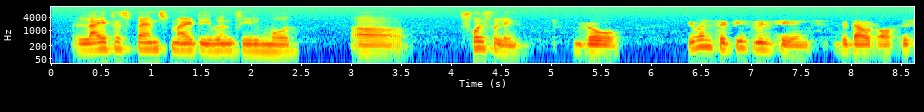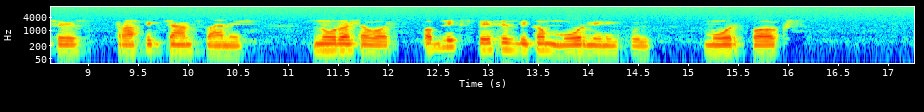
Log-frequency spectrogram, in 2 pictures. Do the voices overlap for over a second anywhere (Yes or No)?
No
